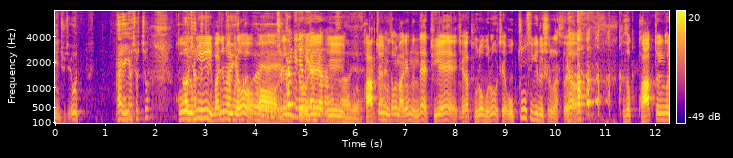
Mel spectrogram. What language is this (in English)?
Korean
